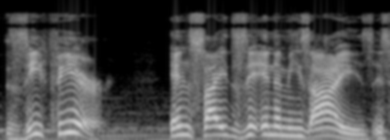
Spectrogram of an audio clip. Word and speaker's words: Zephyr: You're supposed to say it like Zephyr. Inside the enemy's eyes is how you're supposed to say it. It's not Zephyr, it's Zephyr.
